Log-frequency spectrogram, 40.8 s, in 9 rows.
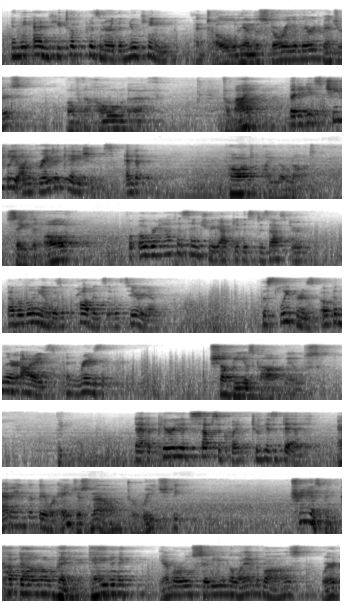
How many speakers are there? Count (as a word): four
